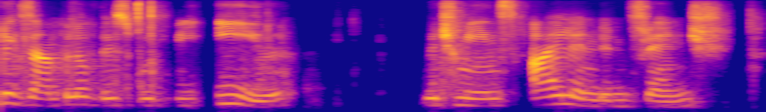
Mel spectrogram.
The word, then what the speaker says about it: île: For E and U, you want to give more emphasis to the pronunciation. A good example of this would be île, which means island in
